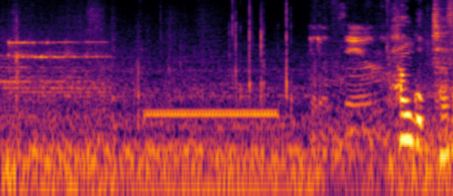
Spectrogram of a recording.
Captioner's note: phone ringing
